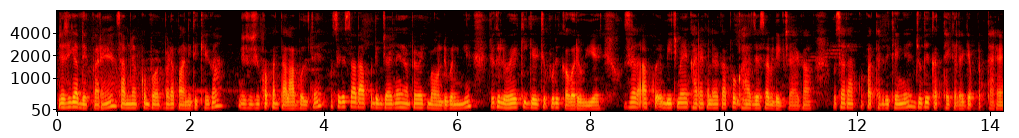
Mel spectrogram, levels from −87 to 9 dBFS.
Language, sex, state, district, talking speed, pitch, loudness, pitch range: Hindi, male, Maharashtra, Sindhudurg, 295 wpm, 115 Hz, -33 LUFS, 105-125 Hz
